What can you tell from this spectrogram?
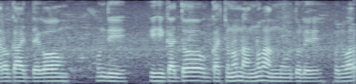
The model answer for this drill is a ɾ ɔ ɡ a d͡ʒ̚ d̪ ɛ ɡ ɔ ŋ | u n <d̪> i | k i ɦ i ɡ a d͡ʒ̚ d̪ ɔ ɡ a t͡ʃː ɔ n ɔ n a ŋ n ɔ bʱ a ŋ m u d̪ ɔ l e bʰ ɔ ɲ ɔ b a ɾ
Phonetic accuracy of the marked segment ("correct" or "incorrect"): correct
